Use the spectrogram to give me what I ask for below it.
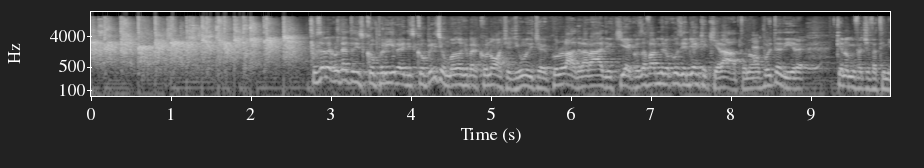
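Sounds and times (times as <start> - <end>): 
applause in a studio: 0.0 - 3.3
speech: 2.8 - 9.9.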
